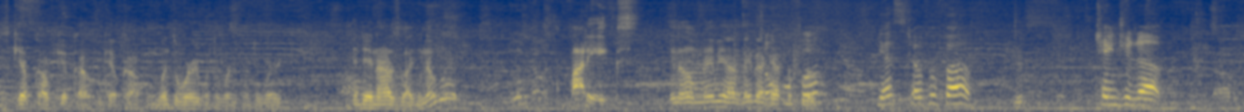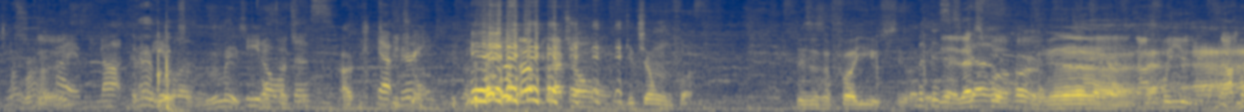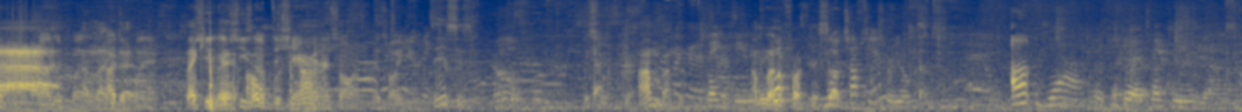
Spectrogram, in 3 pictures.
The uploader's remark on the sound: on location at a restaurant!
